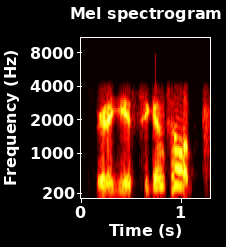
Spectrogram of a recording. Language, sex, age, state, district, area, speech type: Bengali, male, 60+, West Bengal, Jhargram, rural, conversation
